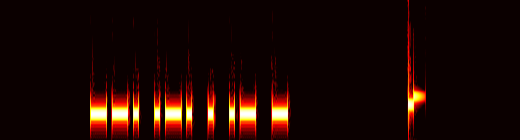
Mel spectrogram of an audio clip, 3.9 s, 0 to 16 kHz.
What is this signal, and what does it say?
Morse code, heard as a keyed tone, about 30 wpm, 700 Hz. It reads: GREAT
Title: Sentences from Top 200 Words - New Word Drill - 30wpm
